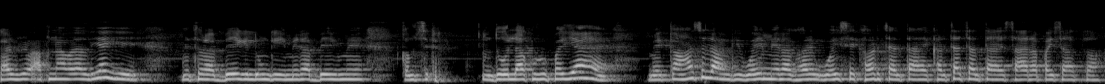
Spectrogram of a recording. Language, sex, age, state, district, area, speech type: Hindi, female, 18-30, Bihar, Samastipur, urban, spontaneous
